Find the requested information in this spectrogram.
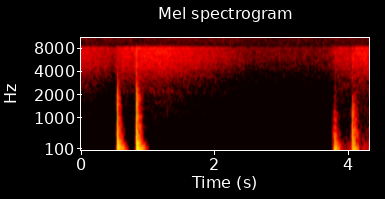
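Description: Two pairs of quick finger taps on the front of the chest, each giving a low, hollow note with a brief ring rather than a flat thud. This is normal lung resonance, the expected sound over healthy air-filled lung.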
